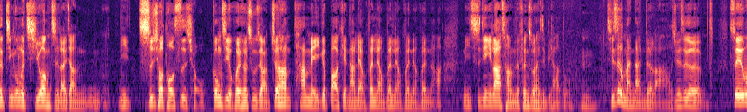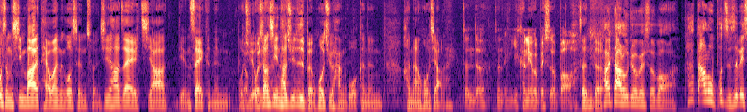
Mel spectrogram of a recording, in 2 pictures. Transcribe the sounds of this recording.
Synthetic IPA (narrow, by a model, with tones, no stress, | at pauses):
ə˥ɡə˩t͡ɕi˥˧ŋko˥ŋd̪ə˨˩t͡ɕʰi˧˥wɑ˥˩ŋʈ͡ʂɻ̩˨˩la˧˥ɪt͡ɕjɑ˨˩ŋ˨ni˨˩ni˨˩ʂɻ̩˧˥t͡ɕʰjo˧˥ʊt̪ʰo˧˥ʊsɹ̩˥˩t͡ɕʰjo̰˧˦ʊko˥ŋt͡ɕi˧˥ə˨xwe˧˥ɪxɤ˧ʂu˥˧ʈ͡ʂɤ˥˧jɑ˥˨˩t͡ɕo˥˧a˥t̪ʰa˥me˨˩ɪi˧˥ɡə˧pɑ˥ʊkʰɛ˥˩na˧˥ljɑ˨˩ŋfə˥nljɑ˨˩ŋfə˥nljɑ˨˩ŋfə˥˦nljɑ˨˩ŋfə˦na̰˧˥ | ni˨˩ʂɻ̩˧˥t͡ɕjɛ˥ni˧˥la˥˩ɑ˨˩ŋni˨˩də˩˦fə˥ns̬u˥xa˧˥ʂɻ̩˥˩pi˨˩t̪a˥˩t̪wɔ̰˥t͡ɕʰi˧˥ɻ̩˧ʈ͡ʂɤ˥˩ə˨ma˧˥nna˧˥nd̪ə˨la̰˩wɔ˨˩t͡ɕɥɛ˧˥d̪ə˧ʈ͡ʂɤ˥˩ə˩ | swɔ˧˥i˨we˥˩ɪʂə˧˦mə˧ɕi˥npa˥t͡sa˥˩ɪtʰɪwa˦nə˧˥ŋko˥˩ʊʂə˥nt͡sʰwə̰˧˦nt͡ɕʰi˧˥ʂɻ̩˧t̪ʰa˥t͡sa˥˩ɪt͡ɕʰi˧˥t̪ʰa˥ljɛ˧˥nsa˥˩ɪkʰɤ˨˩nə˧˥ŋwɔ˨˩t͡ɕʰy˥˨wɔ˨˩ɕjɑ˥ŋɕ̬i˥˨nt̪ʰa˥t͡ɕʰy˥˧ɻ̩˥˩pə˨˩nxwɔ˥˧t͡ɕʰy˥˩xa˧˥nkwɔ˧˥kʰɤ˨˩nə˧˦ŋ | xə˨˩nna˧˦˥nxwɔ˧˥ɕja̰˥˩la̰˧˥˦ɪʈ͡ʂə̰˦nd̪ə˨ʈ͡ʂə˦nd̪ə˨jɛ˦kʰnə˦˧˨we˥˧˩pe˥˧˩sɤ˥˧pɑ˥˩ʊʈ͡ʂə˦˥nd̪ə˨a˧t̪a˥˧lu˥˧t͡ɕjo˥˧pe˥˧sɤ˥˧pɑ˥˨ʊlə˩t̪ʰa˥˧˩t̪a˥˧lu˥˧pu˥˩ʈ͡ʂɻ̩˨˩ʂ̬̩˥˧pe˥˧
